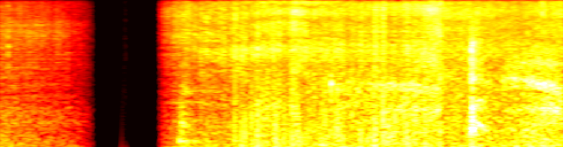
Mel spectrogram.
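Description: A thick tomahawk steak sizzles loudly on a barbecue grill, a steady close hiss that starts, cuts out for a moment, then resumes at full strength with faint crackles.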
